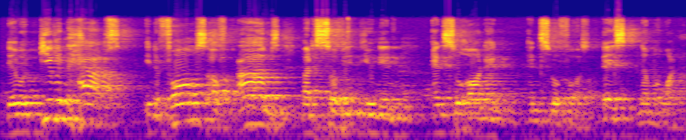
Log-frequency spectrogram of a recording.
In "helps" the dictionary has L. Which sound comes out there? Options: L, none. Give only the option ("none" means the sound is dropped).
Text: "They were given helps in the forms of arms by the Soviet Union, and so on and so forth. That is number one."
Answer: none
